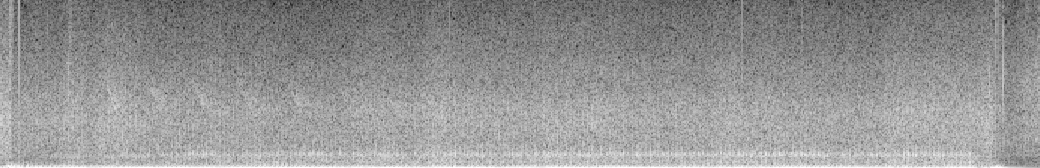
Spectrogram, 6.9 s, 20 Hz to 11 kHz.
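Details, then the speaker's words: Sekai HFN 1210 industrial fan on speed 3, the fastest: strong steady hum with low even rumble of rushing air, no ticks, rubbing or wobble; normal running at high speed. "Sekarang nomor 3 ya, yang paling kencang. Kita belum pernah sih pakai yang ini, takut masuk angin juga."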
